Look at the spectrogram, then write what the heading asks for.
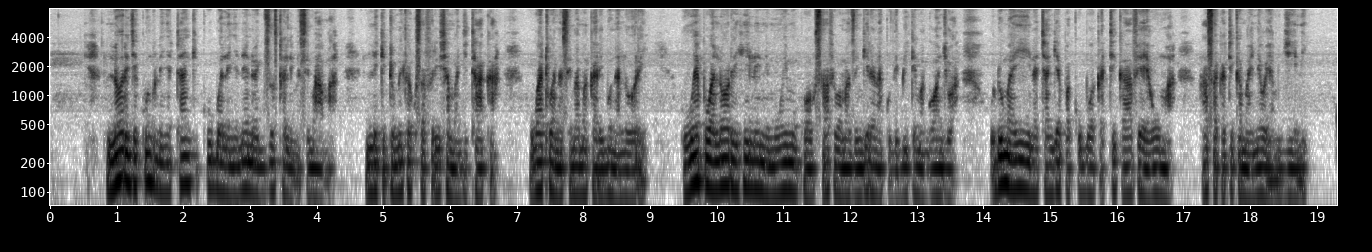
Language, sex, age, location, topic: Swahili, male, 18-24, Kisumu, health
